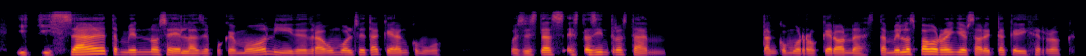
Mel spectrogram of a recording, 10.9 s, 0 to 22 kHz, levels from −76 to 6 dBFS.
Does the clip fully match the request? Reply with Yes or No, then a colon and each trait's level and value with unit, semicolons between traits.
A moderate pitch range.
Yes: average, 3.8 semitones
